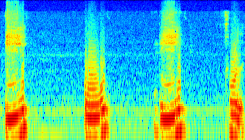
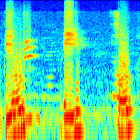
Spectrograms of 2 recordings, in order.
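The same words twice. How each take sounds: First: Bi, u, ri, fu split into four separate beats, u standing alone; wrong syllable split. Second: Biu, ri, fu in three beats, biu said as one syllable; correct syllable split. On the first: Teacher shows students the wrong split, four syllables with pauses. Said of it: "eso no podría ser". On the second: Teacher shows students the right split, three syllables. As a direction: join biu together, then ri, fu. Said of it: "y por eso tendría tres". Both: Shown as a demonstration.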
